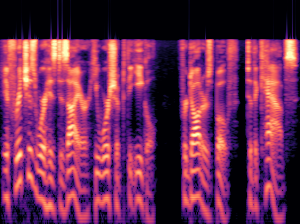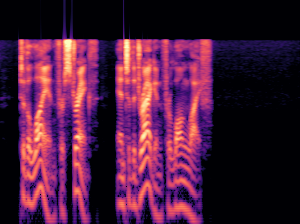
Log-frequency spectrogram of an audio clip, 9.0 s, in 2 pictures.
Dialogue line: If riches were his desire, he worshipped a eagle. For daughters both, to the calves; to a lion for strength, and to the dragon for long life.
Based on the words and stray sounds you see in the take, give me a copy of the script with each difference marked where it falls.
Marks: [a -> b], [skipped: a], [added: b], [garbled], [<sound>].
If riches were his desire, he worshipped [a -> the] eagle. For daughters both, to the calves; to [a -> the] lion for strength, and to the dragon for long life.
